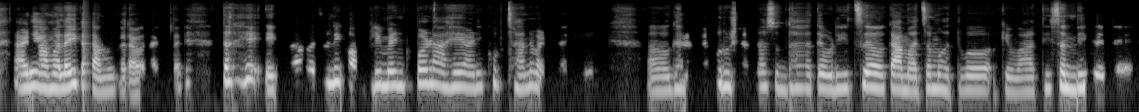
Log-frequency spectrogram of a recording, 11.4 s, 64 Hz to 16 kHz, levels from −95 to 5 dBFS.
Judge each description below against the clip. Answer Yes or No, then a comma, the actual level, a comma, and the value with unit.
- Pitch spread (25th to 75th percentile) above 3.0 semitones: Yes, average, 3.4 semitones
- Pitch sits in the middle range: No, high, 210 Hz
